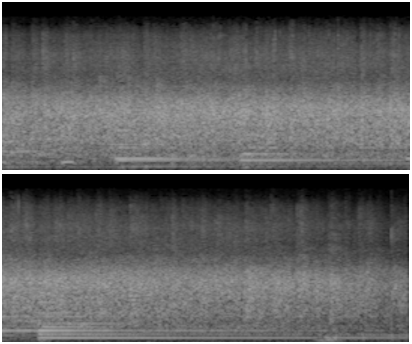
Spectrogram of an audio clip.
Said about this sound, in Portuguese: Em nome de Jesus, se você crê nisso, aplauda ao Senhor.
